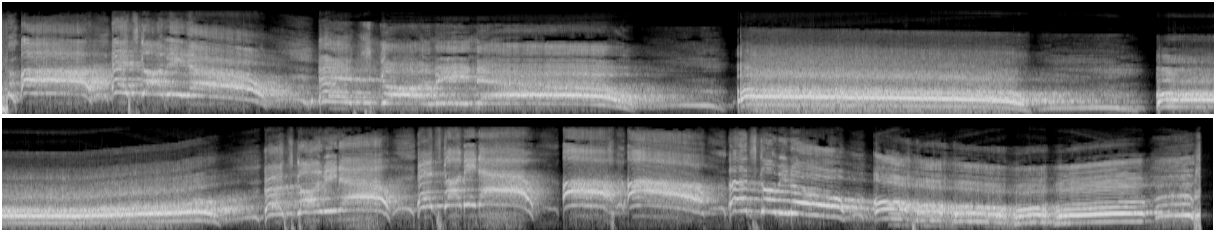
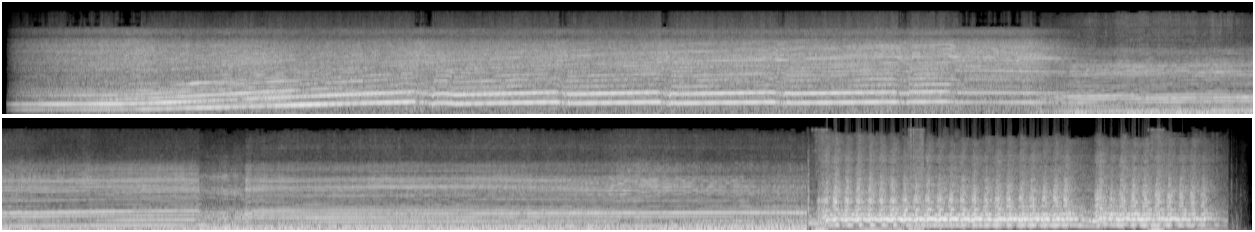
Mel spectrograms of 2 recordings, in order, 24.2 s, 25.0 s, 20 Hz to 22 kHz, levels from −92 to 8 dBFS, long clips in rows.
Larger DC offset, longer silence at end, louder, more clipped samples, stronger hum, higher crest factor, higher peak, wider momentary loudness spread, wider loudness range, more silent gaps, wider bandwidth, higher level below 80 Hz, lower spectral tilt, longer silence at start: neither; second, 0.1 s vs 0.25 s; about the same, -13 LUFS vs -11 LUFS; second, under 0.1% vs 0.5%; neither; about the same, 10 dB vs 10 dB; about the same, -2 dBFS vs 0 dBFS; about the same, 8 LU vs 9 LU; second, 2 LU vs 8 LU; neither; about the same, 16 kHz vs 16 kHz; second, -54 dBFS vs -24 dBFS; second, -2.5 dB/octave vs -5 dB/octave; about the same, 0 s vs 0.1 s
